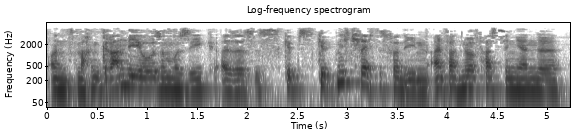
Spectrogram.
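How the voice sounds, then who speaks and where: A man's voice: on the low side, normal speed. Chatty joking male radio co-host. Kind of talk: casual radio chat. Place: radio studio. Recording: dull radio sound with faint noise.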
